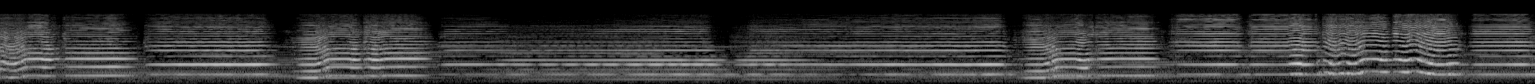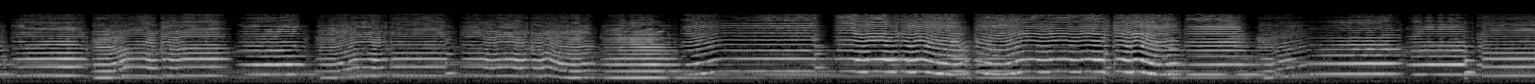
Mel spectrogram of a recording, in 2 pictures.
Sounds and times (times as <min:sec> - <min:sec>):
Violin, fiddle: 0:00.0 - 0:30.7.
